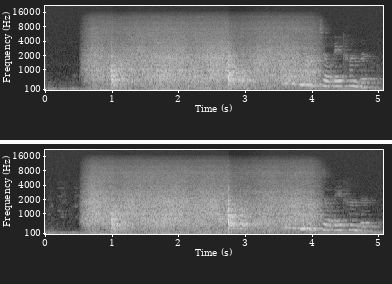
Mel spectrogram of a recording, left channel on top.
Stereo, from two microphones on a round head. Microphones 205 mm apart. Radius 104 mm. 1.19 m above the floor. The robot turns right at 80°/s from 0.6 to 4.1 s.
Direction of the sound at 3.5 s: 40° left.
